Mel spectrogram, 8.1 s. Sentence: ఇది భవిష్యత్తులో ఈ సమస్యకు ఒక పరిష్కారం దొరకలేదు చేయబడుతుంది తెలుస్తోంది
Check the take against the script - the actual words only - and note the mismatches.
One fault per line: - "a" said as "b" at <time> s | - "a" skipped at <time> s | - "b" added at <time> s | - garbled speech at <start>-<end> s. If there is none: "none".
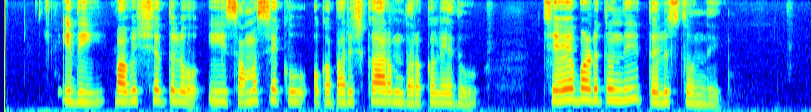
none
